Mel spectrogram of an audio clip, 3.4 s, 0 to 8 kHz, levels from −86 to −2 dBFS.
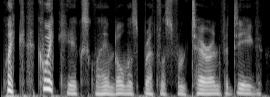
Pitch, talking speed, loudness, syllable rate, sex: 125 Hz, 175 wpm, -23 LUFS, 5.4 syllables/s, male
